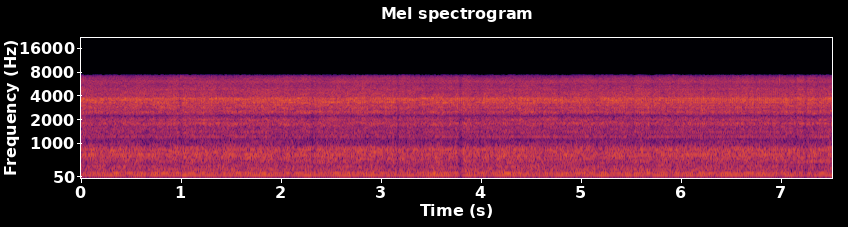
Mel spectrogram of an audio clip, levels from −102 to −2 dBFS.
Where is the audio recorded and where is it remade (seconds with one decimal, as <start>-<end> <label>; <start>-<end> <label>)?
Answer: 0.0-5.9 remade; 5.9-7.0 recorded; 7.0-7.5 remade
